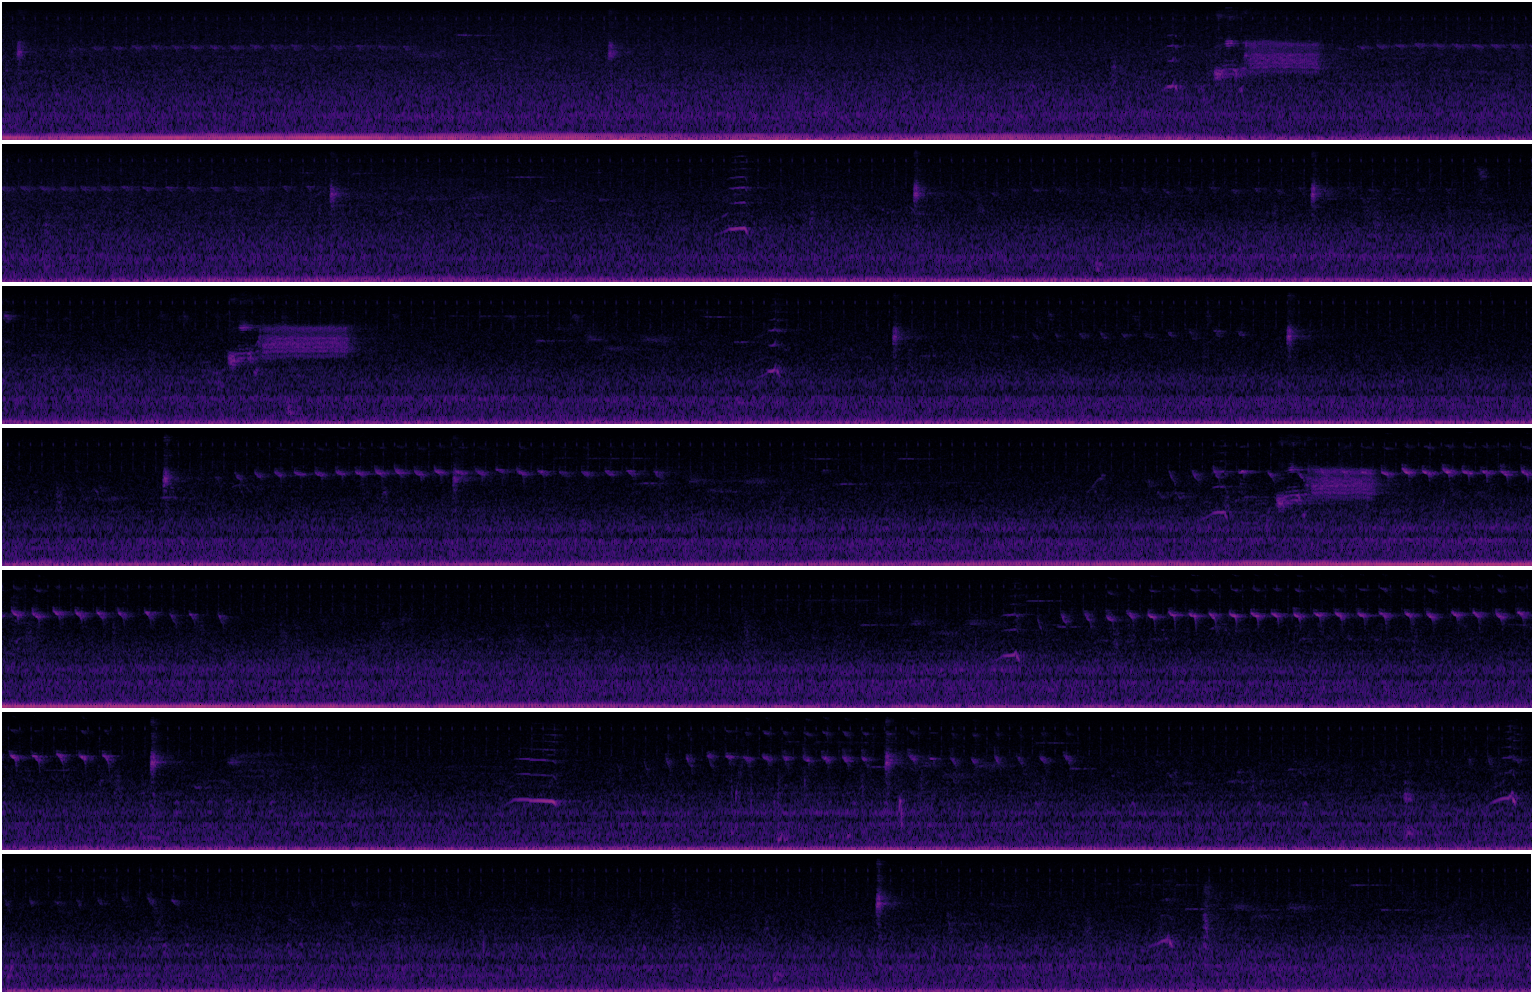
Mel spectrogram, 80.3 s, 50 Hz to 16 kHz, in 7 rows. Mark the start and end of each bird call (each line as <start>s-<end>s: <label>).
0.0s-4.9s: Red-winged Blackbird (Agelaius phoeniceus)
8.6s-9.0s: Wood Duck (Aix sponsa)
9.0s-14.4s: Red-winged Blackbird (Agelaius phoeniceus)
16.8s-17.2s: Wood Duck (Aix sponsa)
17.9s-25.9s: Red-winged Blackbird (Agelaius phoeniceus)
28.7s-29.0s: Wood Duck (Aix sponsa)
29.5s-39.5s: Red-winged Blackbird (Agelaius phoeniceus)
42.9s-47.5s: Red-winged Blackbird (Agelaius phoeniceus)
43.5s-43.8s: Wood Duck (Aix sponsa)
53.2s-53.9s: Wood Duck (Aix sponsa)
53.3s-58.8s: Red-winged Blackbird (Agelaius phoeniceus)
61.0s-61.7s: Wood Duck (Aix sponsa)
62.1s-65.7s: Red-winged Blackbird (Agelaius phoeniceus)
68.4s-68.9s: Wood Duck (Aix sponsa)
69.0s-70.5s: Red-winged Blackbird (Agelaius phoeniceus)
75.3s-75.7s: Red-winged Blackbird (Agelaius phoeniceus)
77.2s-77.7s: Wood Duck (Aix sponsa)
77.3s-79.6s: Song Sparrow (Melospiza melodia)
77.8s-78.1s: unidentified bird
